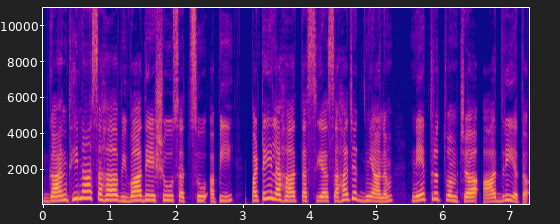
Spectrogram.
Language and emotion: Sanskrit, neutral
